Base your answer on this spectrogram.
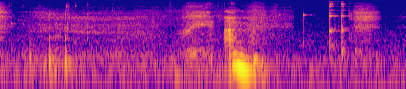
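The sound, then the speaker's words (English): A spoon stirs sugar in a coffee cup, giving a few light metallic clinks against the ceramic, with soft whispery voice sounds beneath. “thoughtfully stirs sugar in her coffee cup, then shrugs.”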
